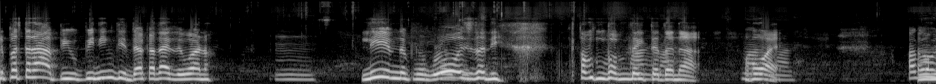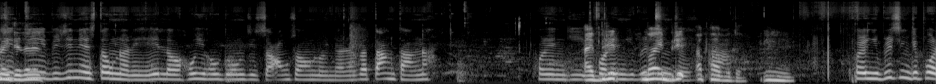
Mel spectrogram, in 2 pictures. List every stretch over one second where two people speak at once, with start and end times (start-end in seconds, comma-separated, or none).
none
